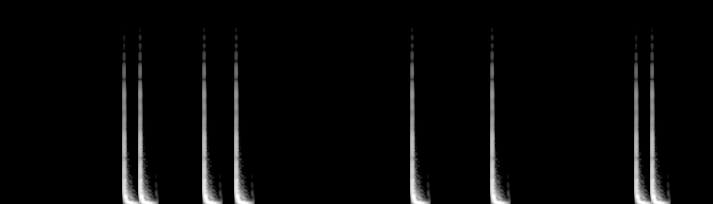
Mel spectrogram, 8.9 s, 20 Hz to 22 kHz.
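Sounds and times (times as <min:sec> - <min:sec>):
pop kick drum loop: 0:01.6 - 0:02.0, 0:02.6 - 0:03.2, 0:08.0 - 0:08.4.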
